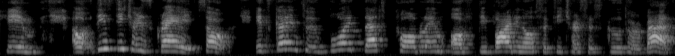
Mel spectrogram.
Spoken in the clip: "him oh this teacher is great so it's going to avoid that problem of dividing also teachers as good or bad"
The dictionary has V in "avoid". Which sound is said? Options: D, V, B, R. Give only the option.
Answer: V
